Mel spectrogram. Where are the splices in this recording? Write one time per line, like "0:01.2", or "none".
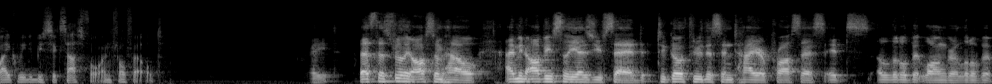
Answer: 0:03.5
0:08.2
